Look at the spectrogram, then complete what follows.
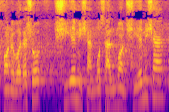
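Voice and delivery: ordinary talk, nothing marked

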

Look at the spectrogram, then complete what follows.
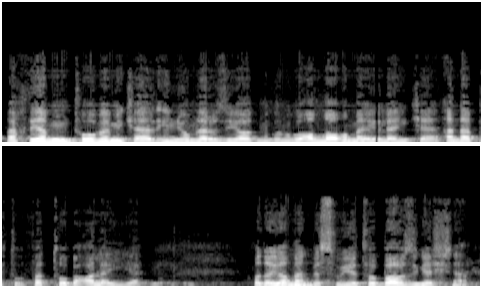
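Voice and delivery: mournful preacher calling out repentance; impassioned preaching. Acted. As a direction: pour out the sinner's confession to the mourners. Preacher's mourning recital builds.

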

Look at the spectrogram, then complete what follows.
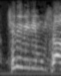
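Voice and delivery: high, ringing question; insistent divine question. Acted. God questioning Moses after the rock splits, insistent divine question. God asks again, more forcefully.

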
